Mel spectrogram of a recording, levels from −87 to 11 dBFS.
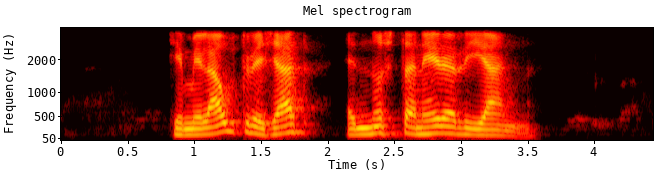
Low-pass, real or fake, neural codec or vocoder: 3.6 kHz; fake; codec, 16 kHz, 2 kbps, X-Codec, WavLM features, trained on Multilingual LibriSpeech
